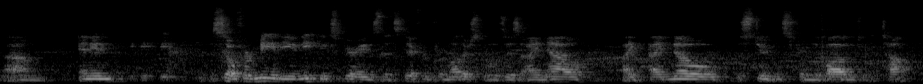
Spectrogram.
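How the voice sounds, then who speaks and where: A hoarse man, a teacher being interviewed, answering casually with many pauses and the odd dry joke. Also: medium pitch, fairly even intonation. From Canada. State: hoarse, losing his voice. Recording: very echoey room, distant mic, noisy.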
